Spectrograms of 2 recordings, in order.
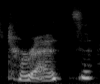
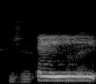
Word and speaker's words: Tourette: Giles Tourette's. Tourette. I don't know if he was turn of the century or Victorian, but somewhere in there. So it's probably And actually pronounced Tourette. Tourette, Tourette.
